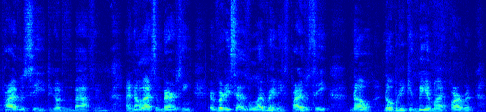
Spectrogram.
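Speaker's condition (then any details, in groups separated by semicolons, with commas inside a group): Brain injury; accident; years after accident at 18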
